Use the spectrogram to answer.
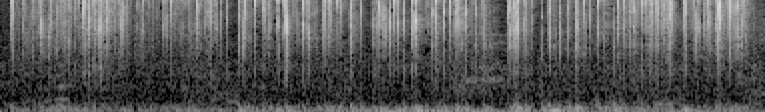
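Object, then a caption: Ice cubes on a towel. A row of small solid ice cubes resting on a white towel is tapped and scratched quickly with long pink acrylic nails of both hands. It makes a dense, fast stream of crisp clicks and bright, hissy scratches over a steady low rumble, with short pauses between bursts.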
